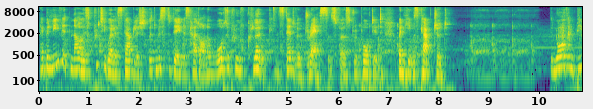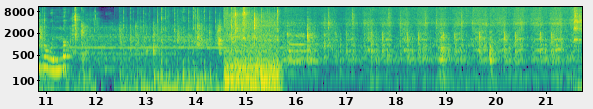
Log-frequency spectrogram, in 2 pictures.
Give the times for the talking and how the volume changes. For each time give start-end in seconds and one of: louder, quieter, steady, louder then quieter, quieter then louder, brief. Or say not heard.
0.0-8.3 steady
10.2-11.4 brief.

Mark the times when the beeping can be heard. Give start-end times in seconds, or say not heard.
not heard.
